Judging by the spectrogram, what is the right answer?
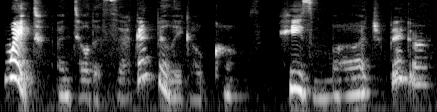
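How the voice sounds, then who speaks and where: A woman's voice: very high voice, expressive, normal speed, pushed and bright, voice pushed up, full character voice. Woman doing a tiny timid billy goat. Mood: pleading. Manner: very small pleading voice. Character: tiniest young billy goat, timid and small.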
